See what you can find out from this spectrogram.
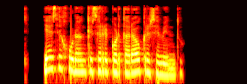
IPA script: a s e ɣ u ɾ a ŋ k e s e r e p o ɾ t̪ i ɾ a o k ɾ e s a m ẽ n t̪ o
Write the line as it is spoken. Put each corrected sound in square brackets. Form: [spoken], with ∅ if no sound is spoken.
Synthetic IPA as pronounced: a s e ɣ u ɾ a ŋ k e s e r e [k] o ɾ t̪ [a] ɾ a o k ɾ e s [e] m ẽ n t̪ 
